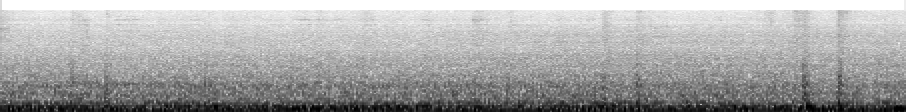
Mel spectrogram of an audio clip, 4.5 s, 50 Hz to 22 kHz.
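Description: Open carriage of a 12-inch gauge miniature railway rolling along the track: a steady low rumble of wheels on rails, with a few light clicks in the last second or so.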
